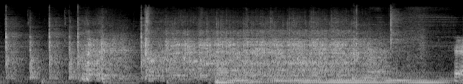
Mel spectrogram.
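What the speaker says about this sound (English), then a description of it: "That starter sounds like it needs a little lubrication." A lawn mower tow vehicle's starter cranks in several short, rough bursts before the engine catches and settles into a loud, steady idle close by.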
